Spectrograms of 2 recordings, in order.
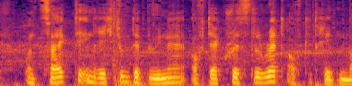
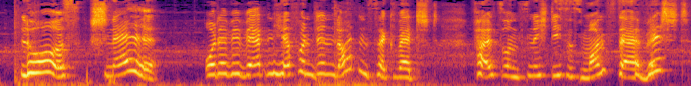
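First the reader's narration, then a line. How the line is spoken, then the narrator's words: Shouting over loud music. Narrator (German): schrie sie durch das donnernde Gewitter der stetig lauter werdenden Beats und Riffs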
